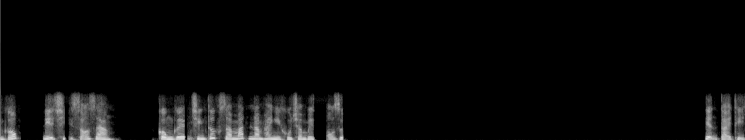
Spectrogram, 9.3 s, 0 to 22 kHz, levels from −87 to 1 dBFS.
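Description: A speech clip carried over AMR wideband (HD Voice), whose clean upper band suggests a high-rate mode, shows lost AMR speech frames at 0.79 to 0.90 s, 2.30 to 2.37 s and 3.92 to 4.17 s. Failed frames made the decoder stretch its last good pitch and vocal-tract settings with sinking gain, so the first two gaps (60 ms and 40 ms) drop to near silence within two frames. The 160 ms run likewise falls to near silence quickly, and the voice comes back weak or rough for a moment. An audio dropout to silence follows from 4.28 to 8.82 s, about 4.5 s of silent waveform and an empty spectrogram with no room tone, likely from the input link failing while recording continued.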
